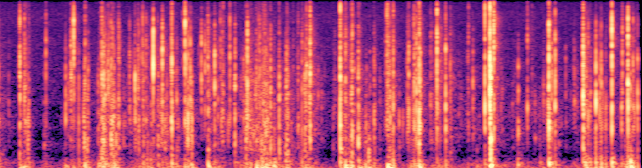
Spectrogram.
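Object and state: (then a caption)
Plastic air cushion packaging. Inflated plastic air-cushion packaging held by the microphone is crinkled and squeezed with fingertips and long nails. Dense, bright crinkles and sharp crackling snaps come in quick, irregular bursts, with brief quieter gaps between clusters.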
